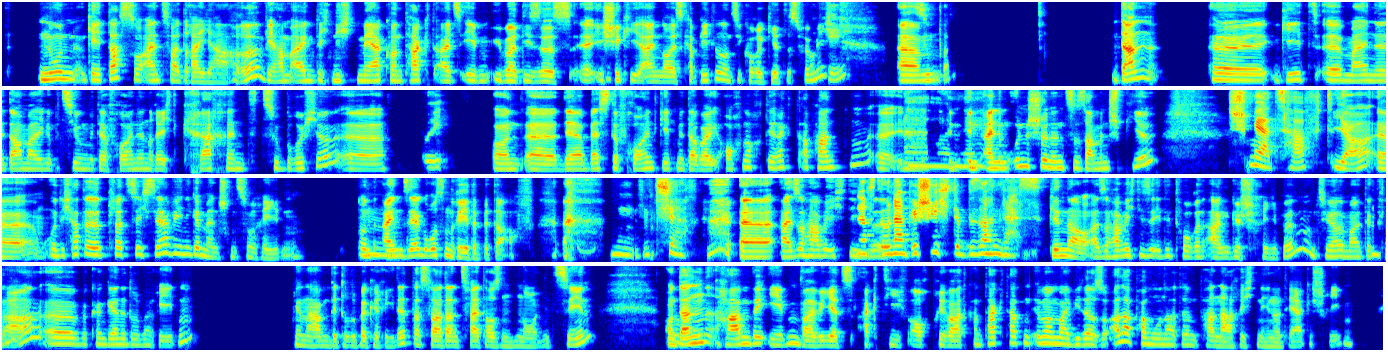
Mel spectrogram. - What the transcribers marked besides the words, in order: other noise; other background noise; laughing while speaking: "tja"; chuckle; laughing while speaking: "besonders"
- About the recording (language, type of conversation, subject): German, unstructured, Was schätzt du am meisten an deinem Partner?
